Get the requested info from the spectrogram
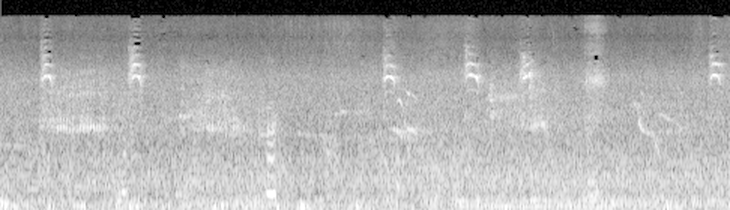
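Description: Short, high bird chirps repeating about once a second over a soft outdoor background, with a few fainter gliding notes between them.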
